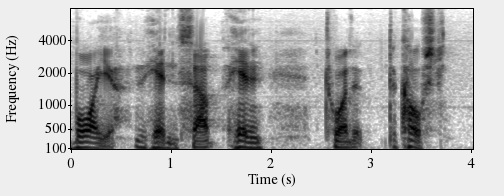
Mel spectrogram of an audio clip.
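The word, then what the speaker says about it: Buea: to a town called Boya, heading toward the coast, and Boya is spelled, by the way, B-U-E-A. Can you get Boya out of that? Not unless you told me.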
